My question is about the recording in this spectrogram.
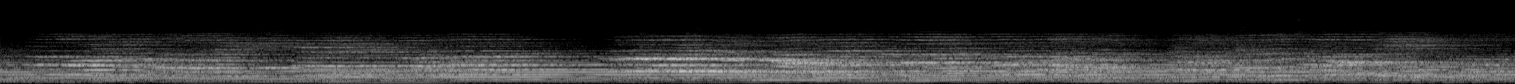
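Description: A choir singing in several parts, with long held notes; it swells loudest about halfway through.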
